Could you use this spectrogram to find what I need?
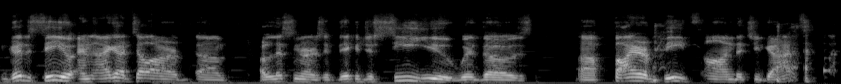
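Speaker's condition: No condition

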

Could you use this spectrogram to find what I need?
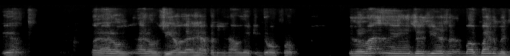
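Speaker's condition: Cerebral palsy; congenital

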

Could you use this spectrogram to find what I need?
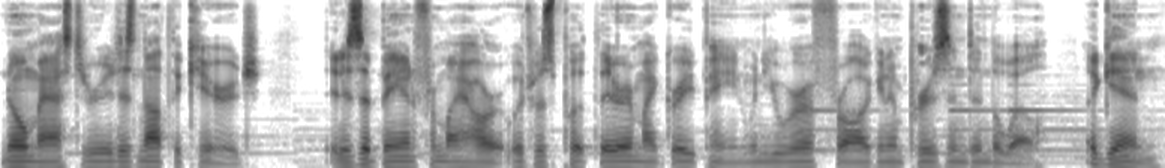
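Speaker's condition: No condition

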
